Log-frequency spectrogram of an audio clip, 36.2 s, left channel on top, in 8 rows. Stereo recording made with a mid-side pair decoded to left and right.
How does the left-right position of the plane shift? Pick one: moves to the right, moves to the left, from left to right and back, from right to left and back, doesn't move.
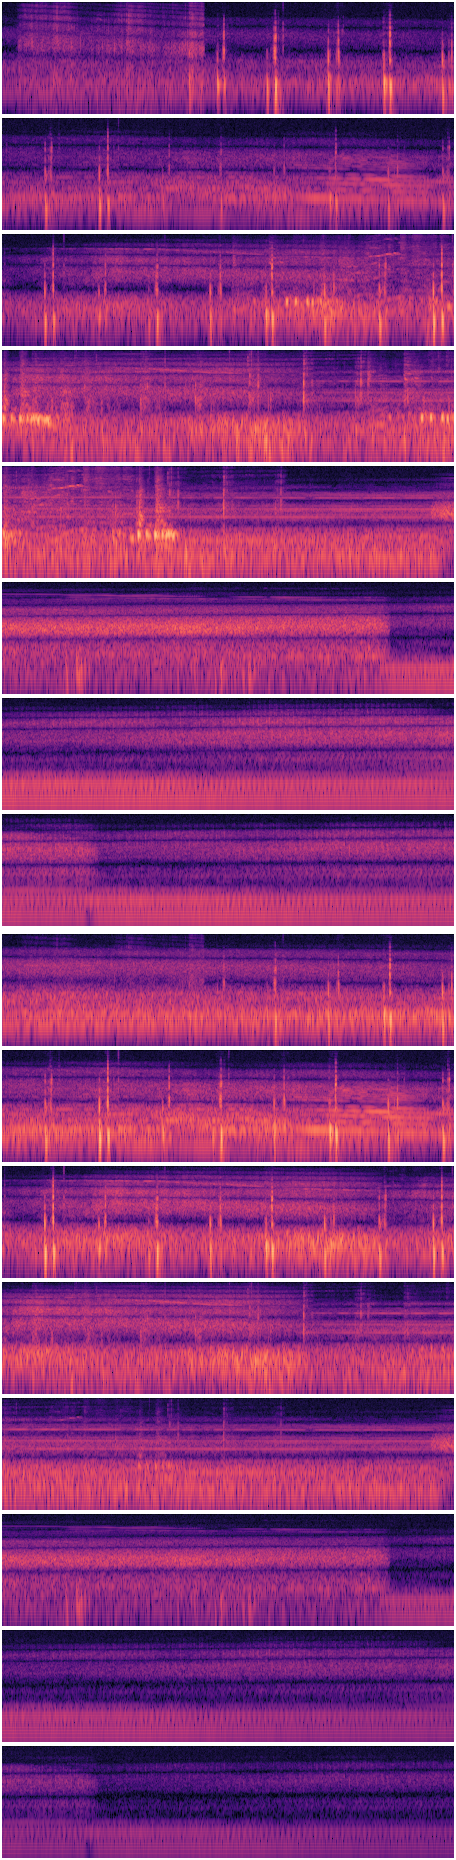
moves to the left.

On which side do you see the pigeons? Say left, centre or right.
left.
